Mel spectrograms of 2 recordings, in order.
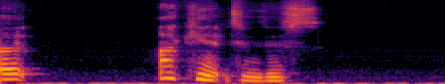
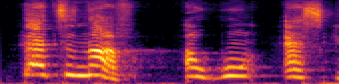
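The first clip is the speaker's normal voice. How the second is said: sharp, much louder and higher cutoff; angry outburst; 7 semitones higher, 7 dB louder than usual. Acted. Insulted sister-in-law ends the argument, angry outburst. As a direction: slam the conversation shut.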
